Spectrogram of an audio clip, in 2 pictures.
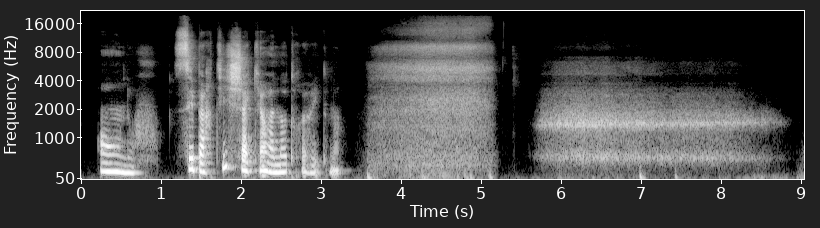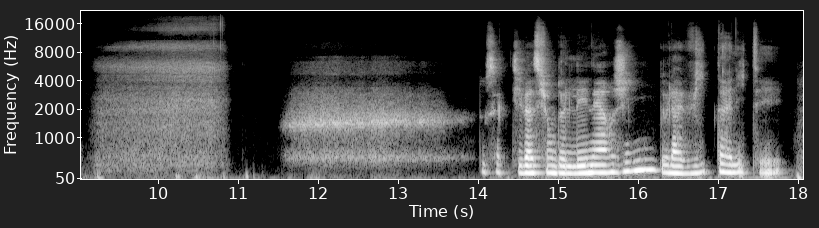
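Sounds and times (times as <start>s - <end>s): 
speech: 0.2s - 3.4s, 14.1s - 17.9s
slow deep breathing during a guided breathing exercise: 3.5s - 14.0s.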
